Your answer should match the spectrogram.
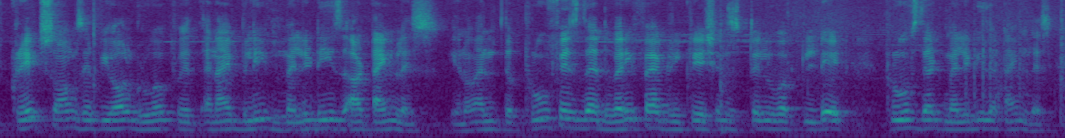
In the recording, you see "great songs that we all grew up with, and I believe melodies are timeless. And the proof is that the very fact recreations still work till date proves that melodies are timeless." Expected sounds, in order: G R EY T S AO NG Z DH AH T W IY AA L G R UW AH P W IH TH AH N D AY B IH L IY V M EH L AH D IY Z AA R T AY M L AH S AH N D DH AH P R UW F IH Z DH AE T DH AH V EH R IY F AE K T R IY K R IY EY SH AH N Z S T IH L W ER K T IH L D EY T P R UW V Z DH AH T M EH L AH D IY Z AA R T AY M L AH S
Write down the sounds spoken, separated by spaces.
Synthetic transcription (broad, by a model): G R EY T S AO NG Z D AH T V IY AA L G R UW AH P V IH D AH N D AY B IH L IY V M EH L AH D IY Z AA R T AY M L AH S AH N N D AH P R UW F IH Z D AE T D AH V EH R IY F AE K T R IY K R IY EY SH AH N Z S T IH L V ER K T IH L D EY T P R UW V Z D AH T M EH L AH D IY Z AA R T AY M L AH S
